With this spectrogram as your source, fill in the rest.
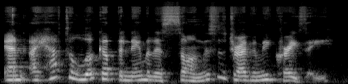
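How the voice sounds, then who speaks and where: An older woman chats on a livestream, rambling from one thought to the next and poking fun at herself as she answers viewers. Her voice is bright and forceful, and she sounds a little stuffy from allergies. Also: medium pitch, expressive, fairly quick, husky. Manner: chatty, rambling, self-deprecating, reads and answers chat. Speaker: livestream host. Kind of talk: casual livestream chat.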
